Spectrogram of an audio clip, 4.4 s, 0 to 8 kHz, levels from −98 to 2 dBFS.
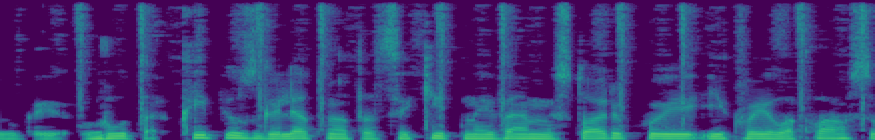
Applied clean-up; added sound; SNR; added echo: classical method Wiener filter.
